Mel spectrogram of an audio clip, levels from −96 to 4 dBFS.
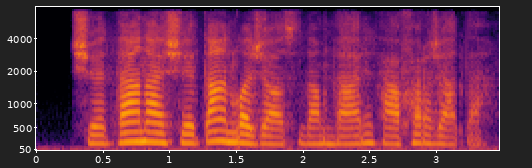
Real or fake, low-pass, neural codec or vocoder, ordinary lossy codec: fake; 7.2 kHz; autoencoder, 22.05 kHz, a latent of 192 numbers a frame, VITS, trained on many speakers; AAC, 32 kbps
